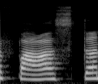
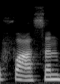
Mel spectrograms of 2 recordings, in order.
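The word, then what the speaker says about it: fasten: Same ऐसे यहाँ पर फास्टन नहीं, इसको फासन पढ़ेंगे।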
